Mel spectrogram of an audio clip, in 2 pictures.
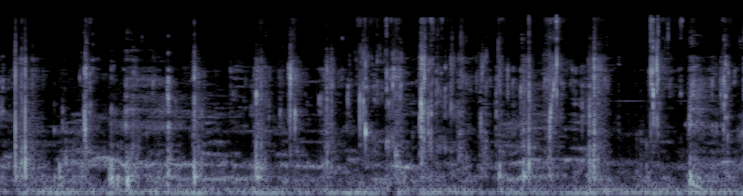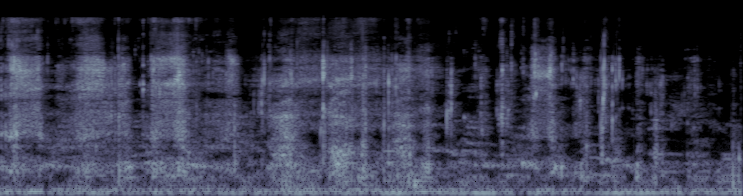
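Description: Close-miked chewing and crunching of raw green chillies taken from spiced pani puri water: many small, irregular crunches and bites.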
